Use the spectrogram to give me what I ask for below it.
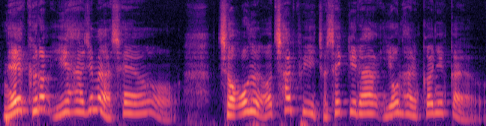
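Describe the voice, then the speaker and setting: A woman voicing a fed-up young wife who speaks in a low, calm and cutting way. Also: moderate pace, slightly rough. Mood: cold fury.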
